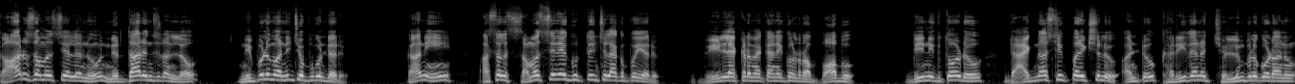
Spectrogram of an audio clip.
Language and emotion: Telugu, angry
